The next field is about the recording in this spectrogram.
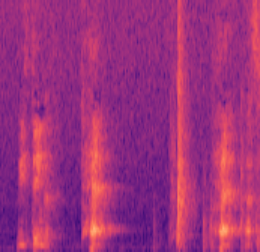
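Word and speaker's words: ث: Theh. It sounds like this. That's the sound it gives us. So when we see this word, these two letters, we think of Theh.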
